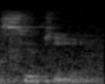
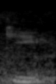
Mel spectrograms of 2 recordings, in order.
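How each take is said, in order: First: The u after the s is fully pronounced. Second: The u after the s is dropped. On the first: The speaker calls it wrong. "if I were to read this without having any knowledge of Japanese, I would read it like suki" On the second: The speaker calls it right. "I would omit the U sound a little bit, and so turn it into more of a ski"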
